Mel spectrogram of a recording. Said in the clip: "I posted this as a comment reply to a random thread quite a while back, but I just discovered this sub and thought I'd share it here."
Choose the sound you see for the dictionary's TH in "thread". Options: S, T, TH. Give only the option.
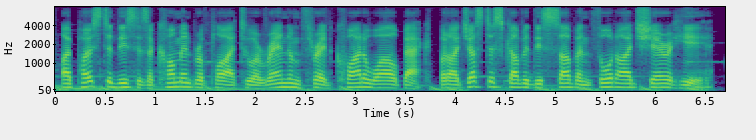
TH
